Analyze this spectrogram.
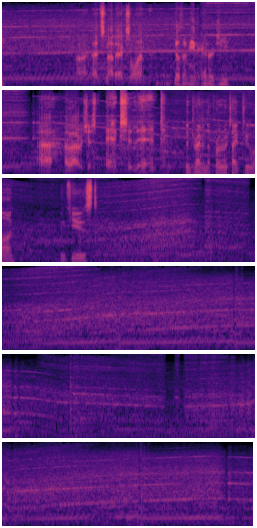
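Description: A racing car engine drones steadily, rising and falling in pitch as it changes gear.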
